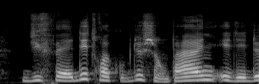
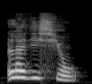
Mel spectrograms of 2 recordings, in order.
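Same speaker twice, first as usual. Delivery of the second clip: higher, louder grating demand; 6 semitones higher, 5 dB louder than usual. A narrator's reading. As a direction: call for the bill in a grating voice. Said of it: "d'une voix grinçante".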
